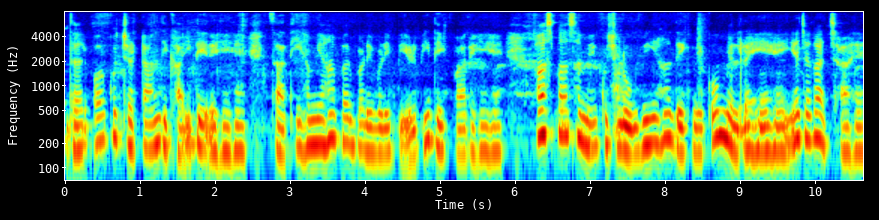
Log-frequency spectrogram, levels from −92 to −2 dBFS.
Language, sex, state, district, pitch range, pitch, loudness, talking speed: Hindi, female, Andhra Pradesh, Chittoor, 160-205 Hz, 175 Hz, -20 LUFS, 190 wpm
